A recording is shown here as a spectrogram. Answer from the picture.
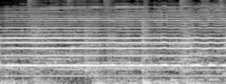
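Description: Live reggae band playing, with a singer holding one long, steady note over the bass and drums.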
